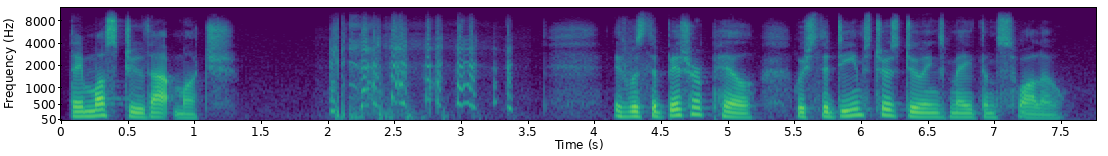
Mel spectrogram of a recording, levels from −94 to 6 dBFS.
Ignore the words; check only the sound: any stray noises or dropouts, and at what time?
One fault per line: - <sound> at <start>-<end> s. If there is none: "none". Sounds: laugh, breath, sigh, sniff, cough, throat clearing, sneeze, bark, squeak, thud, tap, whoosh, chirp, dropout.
- laugh at 2.0-3.4 s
